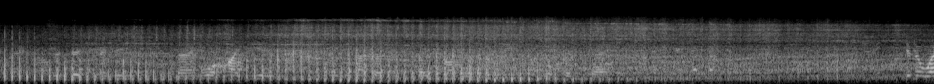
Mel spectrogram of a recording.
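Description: An RAF Chinook twin-rotor helicopter performing at an air display, its loud, steady rotor thump and engine roar dominant throughout, with a commentator talking over it.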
